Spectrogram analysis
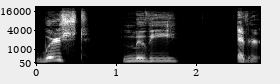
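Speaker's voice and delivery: shrill, loud, proclaiming delivery. Getting in character, the speaker does a Comic Book Guy voice. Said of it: "let me get in character".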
